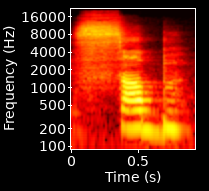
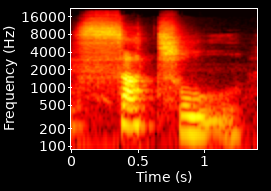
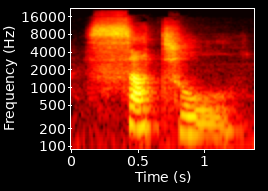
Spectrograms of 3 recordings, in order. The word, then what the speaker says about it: subtle: pronounce that yeah so even though it's spelled with a B we don't pronounce the b we don't say subtle no no no no we say subtle subtle that's right and look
